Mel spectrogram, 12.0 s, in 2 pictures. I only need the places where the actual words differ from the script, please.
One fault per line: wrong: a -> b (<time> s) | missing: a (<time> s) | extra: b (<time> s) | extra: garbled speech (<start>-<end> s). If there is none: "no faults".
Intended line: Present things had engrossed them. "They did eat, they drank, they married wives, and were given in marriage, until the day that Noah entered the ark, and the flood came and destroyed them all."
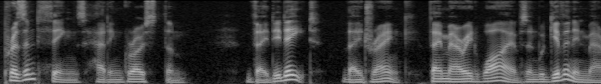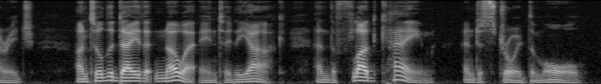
no faults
